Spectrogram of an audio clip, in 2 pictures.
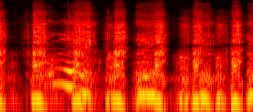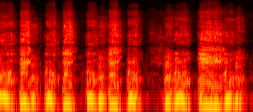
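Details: Two lionesses roar in the rain, a deep roar breaking into a long run of short, throaty grunts repeated roughly every second.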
